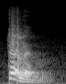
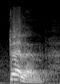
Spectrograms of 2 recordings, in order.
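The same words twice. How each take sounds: No difference in how they are said.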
